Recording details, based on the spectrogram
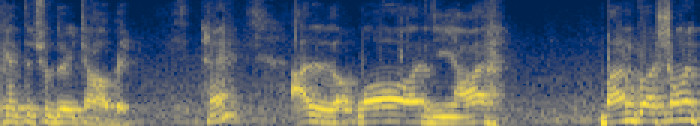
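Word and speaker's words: القارعة: আল ক্বারিআহ, আল ক্বারিআহ, মাল ক্বারিআহ, থেমে গেলে এইভাবে হার উচ্চারণ হয়ে যাবে। ওয়া মা আদরাকা মাল ক্বারিআহ, মিলায় পড়লে তার উচ্চারণ করতে হবে আল ক্বারিআতু মাল ক্বারিআতু ওয়া মা আদরাকা মাল ক্বারিআহ।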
